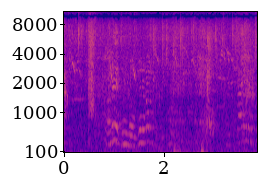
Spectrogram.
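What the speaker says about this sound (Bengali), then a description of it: "এ মুরগি না সবচেয়ে বড় হয়েছে" A chicken clucks in a series of short calls over a few seconds, somewhat distant and faint, mixed with outdoor background noise and voices.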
